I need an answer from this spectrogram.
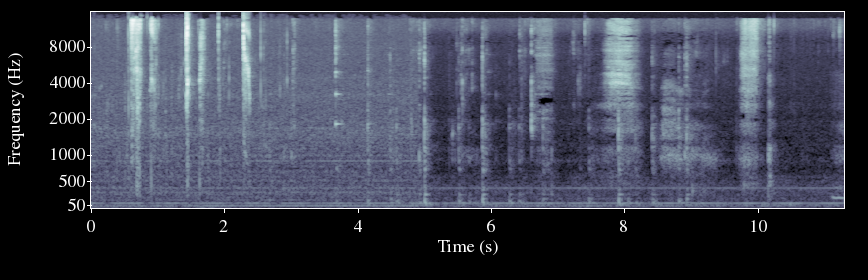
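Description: A person eating barbecue chicken wing with rice and melted cheddar: wet chewing and lip smacks, with several sharp clicks in the first few seconds and softer mouth sounds after.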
